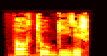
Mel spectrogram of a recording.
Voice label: "portugiesisch", German; adjectives

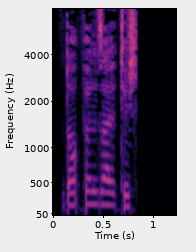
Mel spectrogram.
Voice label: "doppelseitig", German; adjectives

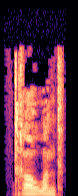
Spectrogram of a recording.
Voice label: "trauernd", German; adjectives

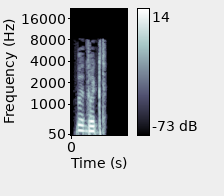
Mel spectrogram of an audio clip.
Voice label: "bedrückt", German; adjectives

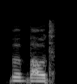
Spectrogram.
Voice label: "bebaut", German; adjectives

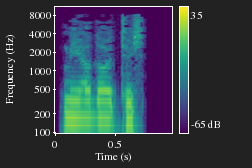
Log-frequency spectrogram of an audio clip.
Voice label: "mehrdeutig", German; adjectives

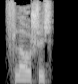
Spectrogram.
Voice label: "flauschig", German; Adjective; fleecy; soft; adjectives

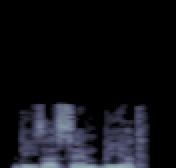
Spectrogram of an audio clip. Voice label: "disassembliert", German; adjectives

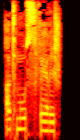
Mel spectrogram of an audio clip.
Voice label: "atmosphärisch", German; adjectives

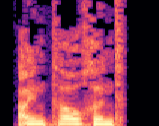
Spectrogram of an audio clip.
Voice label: "eintauchend", german; adjectives

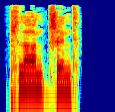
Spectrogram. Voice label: "plantschend", German; adjectives

